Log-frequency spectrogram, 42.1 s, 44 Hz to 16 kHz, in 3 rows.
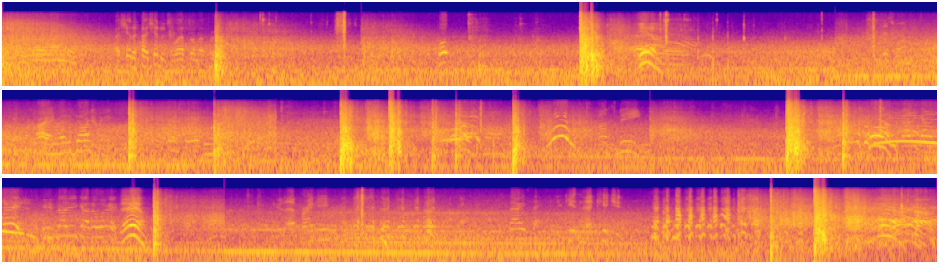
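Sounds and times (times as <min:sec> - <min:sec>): shotgun firing: 0:00.0 - 0:01.3, 0:03.2 - 0:04.4, 0:08.6 - 0:09.8, 0:15.9 - 0:18.2, 0:19.1 - 0:21.1, 0:21.7 - 0:22.8, 0:25.8 - 0:27.1, 0:30.3 - 0:31.4, 0:39.3 - 0:41.2
sharp crack: 0:00.0 - 0:02.0, 0:03.1 - 0:07.2, 0:08.6 - 0:11.2, 0:15.9 - 0:18.4, 0:19.0 - 0:23.1, 0:23.7 - 0:24.8, 0:25.7 - 0:27.7, 0:30.3 - 0:31.4, 0:39.1 - 0:41.8.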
